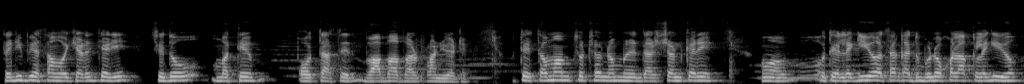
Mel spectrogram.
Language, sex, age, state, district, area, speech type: Sindhi, male, 60+, Madhya Pradesh, Indore, urban, spontaneous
